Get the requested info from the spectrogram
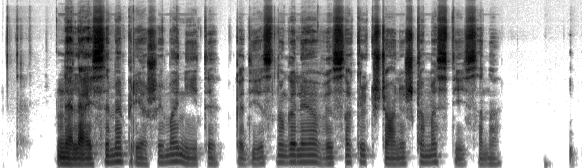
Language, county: Lithuanian, Vilnius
